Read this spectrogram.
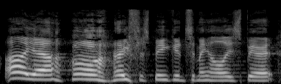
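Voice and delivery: casual mock gratitude to the Holy Spirit; offhand mock thanks. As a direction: toss off the thanks like it's nothing. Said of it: "I don't wanna just".

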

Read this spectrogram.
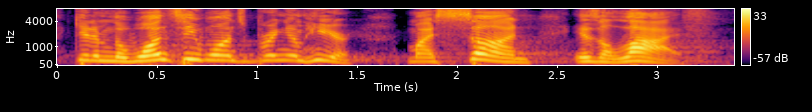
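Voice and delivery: a father bursting with joy, giving orders; excited father. Acted. Father ordering servants to prepare the feast, excited.

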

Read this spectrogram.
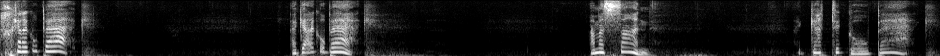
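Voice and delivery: the son decides to go home, hushed; quiet resolve. Retold or imitated. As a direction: say it softly to himself.

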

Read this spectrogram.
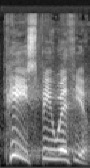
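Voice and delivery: usual speaking voice

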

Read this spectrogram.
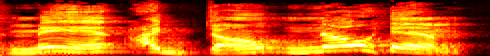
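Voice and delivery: acted indignant protest; emphatic denial. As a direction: stretch out a heated denial. Voices Peter's final denial.

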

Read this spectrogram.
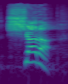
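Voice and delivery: high, loud order to silence; forceful command. Acted. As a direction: rebuke a demon sharply. Preacher voices Jesus ordering the demon.

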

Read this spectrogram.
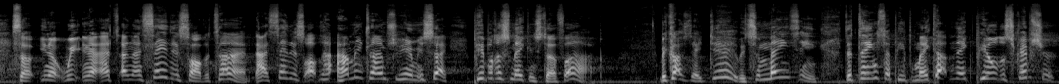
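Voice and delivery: high, driving preacher's cadence at full force; fiery preaching. Acted. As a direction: preach it hard, rising over the congregation.

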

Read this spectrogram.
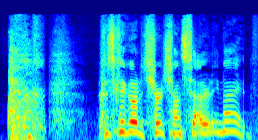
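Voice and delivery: imitated scoffer, incredulous; mock disbelief after a laugh; laughing mockery. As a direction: toss it out as a derisive question. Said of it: "they would laugh at me".

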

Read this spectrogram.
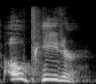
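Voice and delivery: high, loud exasperated cry; loud, high-pitched chiding; another reproachful way. Shown as a demonstration. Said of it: "Let me try it a different way".

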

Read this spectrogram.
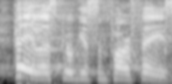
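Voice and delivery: bright, eager invite to friends; cheerful invitation. Retold or imitated. Preacher playing a friend inviting people for parfaits, excited. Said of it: "you say".

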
